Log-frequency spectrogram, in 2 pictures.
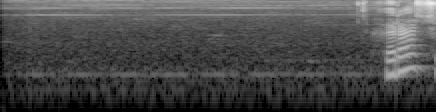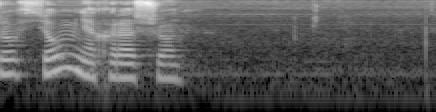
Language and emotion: Russian, positive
